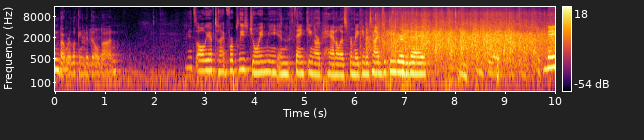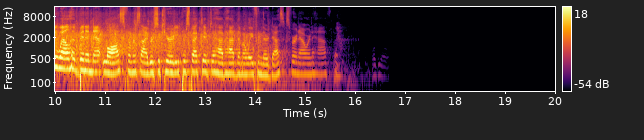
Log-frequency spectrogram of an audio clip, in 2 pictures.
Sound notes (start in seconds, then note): 7.8 audience clapping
